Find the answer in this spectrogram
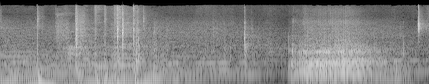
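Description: Background music, with sharp knocks and clatter of a Nissan Leaf's plastic dashboard being worked free. A loud scraping rustle about three seconds in is the loudest sound.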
